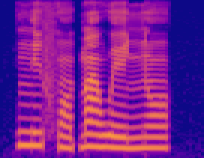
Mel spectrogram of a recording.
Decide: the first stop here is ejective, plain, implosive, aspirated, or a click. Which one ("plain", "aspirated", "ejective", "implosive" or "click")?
implosive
